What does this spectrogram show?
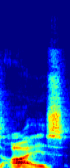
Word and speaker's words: Ys: So, another game that's on your list that I'd like to talk briefly about because it's interesting is Eyes. That's spelled Y-S, by the way, 9.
